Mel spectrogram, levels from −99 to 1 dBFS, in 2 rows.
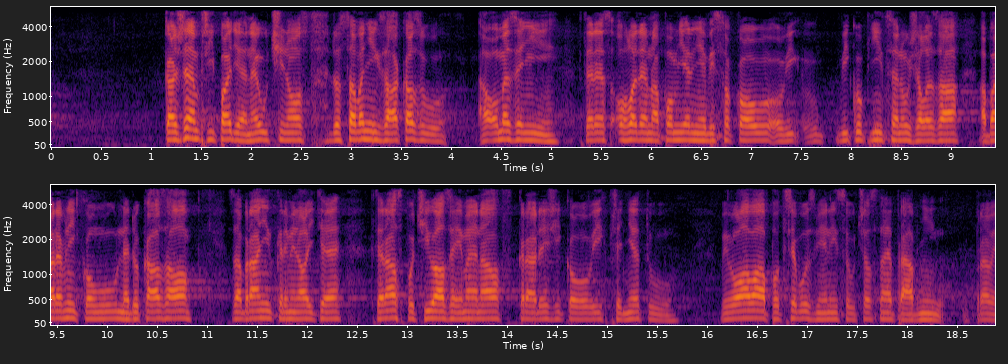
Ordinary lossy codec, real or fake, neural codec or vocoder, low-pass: MP3, 48 kbps; fake; vocoder, 44.1 kHz, 128 mel bands every 256 samples, BigVGAN v2; 5.4 kHz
